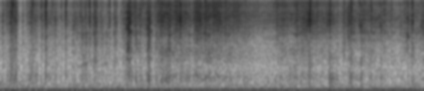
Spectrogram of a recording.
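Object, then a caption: Adhesive paper lint roller refill. A small, hollow sticky lint roller refill (an adhesive paper roll) is held in the hands while fingers and palm pat its surface. Each pat lifts off with a bright, crackling peel, and the peels come in a rapid, irregular stream. A steady low hum runs underneath.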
